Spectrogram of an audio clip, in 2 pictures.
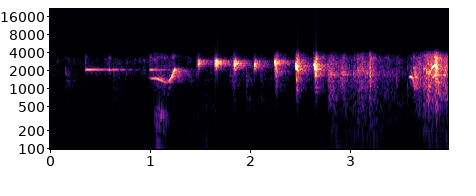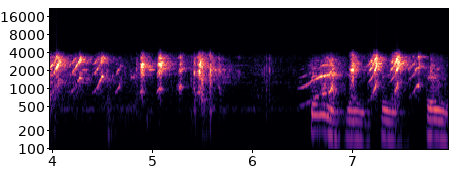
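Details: Caged pet ringneck parrot kept indoors, chattering rapidly: a short whistled note, then dense runs of scratchy, clicking syllables and swooping squeaks, ending in a burst of harsh laugh-like notes.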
